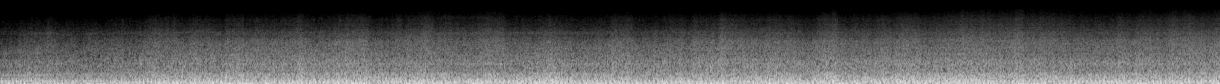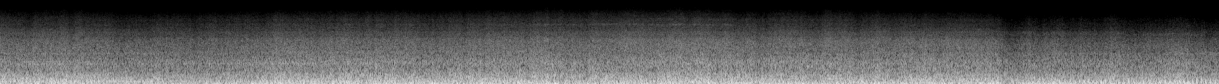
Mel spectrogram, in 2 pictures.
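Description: Steady, broad roar of sea waves and wind, continuous and loud throughout, with no voices.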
